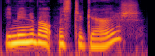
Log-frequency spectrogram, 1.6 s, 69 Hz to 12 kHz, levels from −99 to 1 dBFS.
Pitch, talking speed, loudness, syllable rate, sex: 225 Hz, 195 wpm, -16 LUFS, 5.2 syllables/s, female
